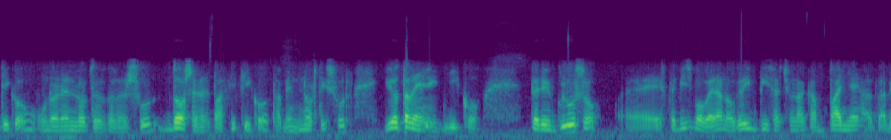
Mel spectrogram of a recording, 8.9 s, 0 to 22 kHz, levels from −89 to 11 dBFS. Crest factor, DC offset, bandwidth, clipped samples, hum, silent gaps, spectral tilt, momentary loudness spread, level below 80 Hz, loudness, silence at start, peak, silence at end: 22 dB; under 0.1%; 4.8 kHz; under 0.1%; none; none; -7.5 dB/octave; 14 LU; -54 dBFS; -23 LUFS; 0 s; 0 dBFS; 0 s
